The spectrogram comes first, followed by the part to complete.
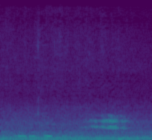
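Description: A pause in speech: a steady background hiss of the hall picked up through the microphone, with a few faint, brief sounds.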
